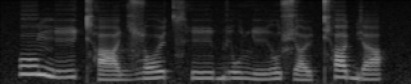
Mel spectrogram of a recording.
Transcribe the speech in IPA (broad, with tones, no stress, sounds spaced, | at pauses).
o˥ ŋ iː˧˥ cʰ aː˩ ʎ ɮ o˧˥ y̯ t͡sʰ iː˧ b i˧ w ʎ iː˩˧ u̯ ɕ ɐ˩ y̯ cʰ ɐ˥ bʲ a˧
